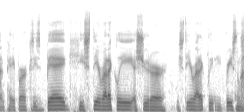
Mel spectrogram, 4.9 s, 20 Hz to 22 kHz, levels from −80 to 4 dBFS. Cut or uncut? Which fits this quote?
uncut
